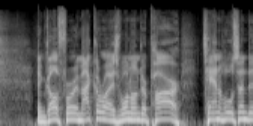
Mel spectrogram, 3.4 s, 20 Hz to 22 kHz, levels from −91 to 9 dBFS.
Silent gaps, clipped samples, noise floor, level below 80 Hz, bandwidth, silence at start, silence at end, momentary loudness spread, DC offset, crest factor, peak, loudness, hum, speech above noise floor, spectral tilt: none; under 0.1%; -36 dBFS; -40 dBFS; 17.5 kHz; 0 s; 0 s; 5 LU; under 0.1%; 14 dB; -2 dBFS; -17 LUFS; none; 20 dB; -4.5 dB/octave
